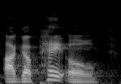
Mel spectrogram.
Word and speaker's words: agape: So that word love is the word agapeo. Or perhaps if you've grown up in church, you've heard it pronounced agape.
